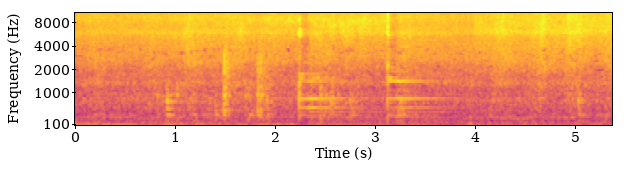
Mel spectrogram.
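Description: Chicken pieces sizzling as they fry in oil in a wok, stirred with a perforated metal spatula that clicks and scrapes against the pan, twice with a brief ringing scrape. The chicken is being cooked on a medium flame until it turns white.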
